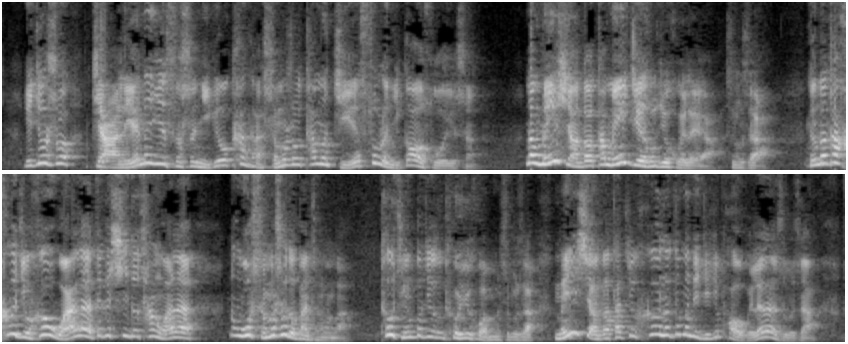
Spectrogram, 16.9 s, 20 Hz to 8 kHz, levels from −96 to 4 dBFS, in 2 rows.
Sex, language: male, Chinese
